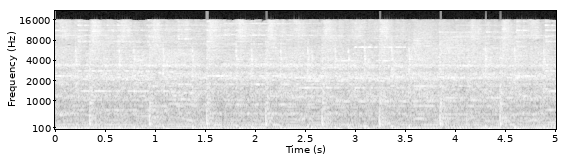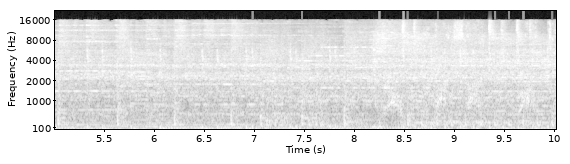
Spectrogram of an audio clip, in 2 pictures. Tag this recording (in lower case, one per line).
music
